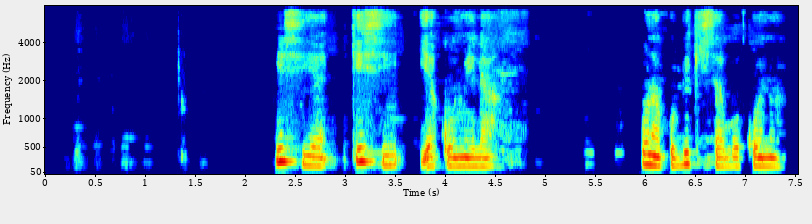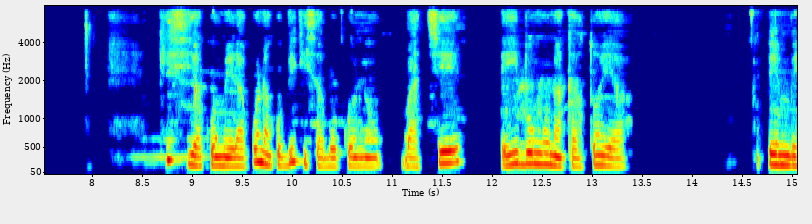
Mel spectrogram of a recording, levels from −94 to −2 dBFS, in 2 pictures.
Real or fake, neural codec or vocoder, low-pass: real; none; 7.2 kHz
